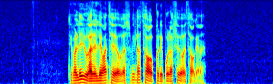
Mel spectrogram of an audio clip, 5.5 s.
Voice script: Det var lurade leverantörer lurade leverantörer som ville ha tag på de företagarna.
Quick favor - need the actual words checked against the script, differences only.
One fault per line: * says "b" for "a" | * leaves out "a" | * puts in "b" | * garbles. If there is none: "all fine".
* leaves out "lurade leverantörer"
* puts in "båda"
